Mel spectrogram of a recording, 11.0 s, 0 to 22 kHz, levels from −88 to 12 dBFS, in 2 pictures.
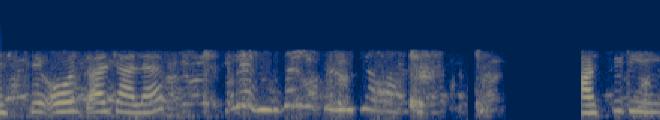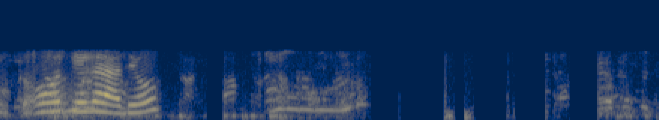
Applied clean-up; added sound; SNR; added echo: none; none; none; none.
